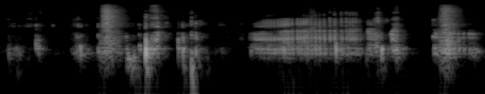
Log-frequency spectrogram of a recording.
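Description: Close handling noises as the last tarantula is released into the enclosure: a scatter of small dry clicks and crackles, then a brief rustling scrape about a second and a half in.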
